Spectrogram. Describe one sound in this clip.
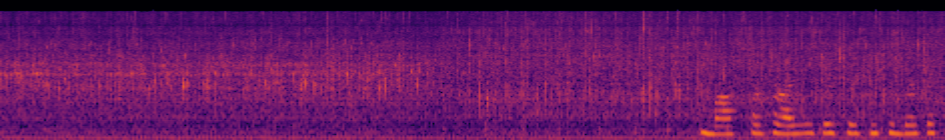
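Fish fries in hot oil with a steady sizzle and crackle.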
